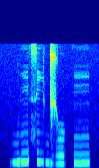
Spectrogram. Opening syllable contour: high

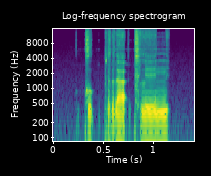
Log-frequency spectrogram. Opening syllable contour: low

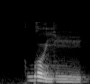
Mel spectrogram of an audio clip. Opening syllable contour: falling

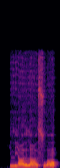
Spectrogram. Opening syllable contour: rising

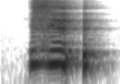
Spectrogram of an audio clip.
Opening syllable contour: high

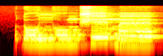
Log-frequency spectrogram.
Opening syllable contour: low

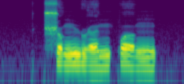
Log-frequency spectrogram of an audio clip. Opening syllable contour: high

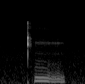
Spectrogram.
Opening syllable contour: falling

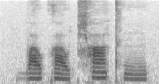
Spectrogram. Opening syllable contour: low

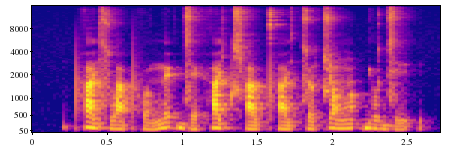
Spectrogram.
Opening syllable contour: falling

